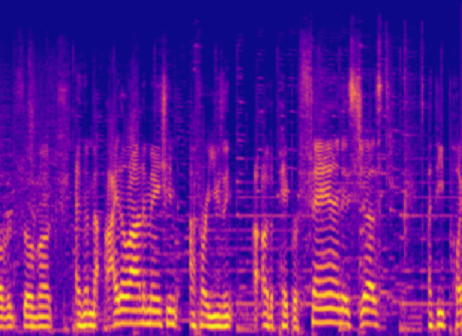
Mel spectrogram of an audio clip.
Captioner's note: claps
